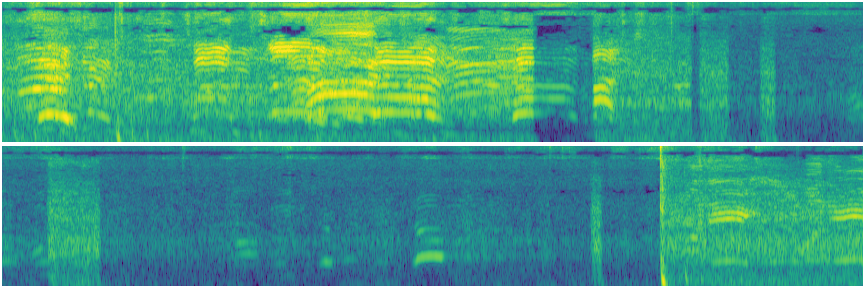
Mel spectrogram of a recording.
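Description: Voices shouting across a football pitch, then a quieter spell, and near the end a single sharp thud as the goalkeeper kicks the football upfield.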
